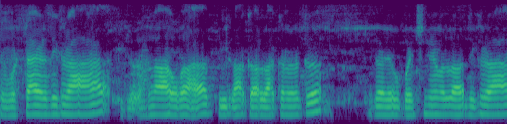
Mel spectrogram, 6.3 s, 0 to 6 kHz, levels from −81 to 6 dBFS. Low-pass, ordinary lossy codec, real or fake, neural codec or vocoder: 5.4 kHz; MP3, 48 kbps; fake; vocoder, 22.05 kHz, 80 mel bands, HiFi-GAN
